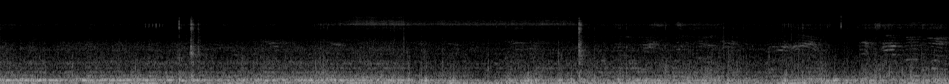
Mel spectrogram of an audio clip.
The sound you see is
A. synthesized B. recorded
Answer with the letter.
B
